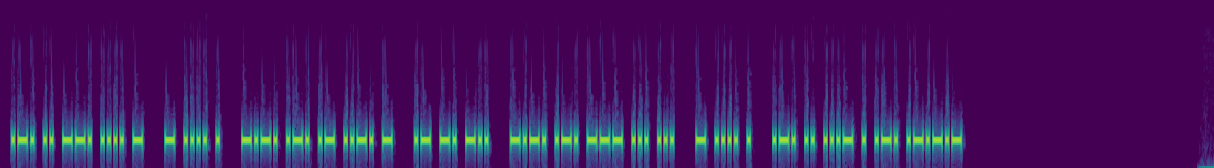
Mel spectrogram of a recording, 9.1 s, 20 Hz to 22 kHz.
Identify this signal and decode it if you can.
Morse code, heard as a keyed tone, about 50 wpm, 700 Hz. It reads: RIGHT THE CRAFT AND CROSS THE RIVER.
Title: Sentences from Top 1000 Words - Review Part 6 - 50wpm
